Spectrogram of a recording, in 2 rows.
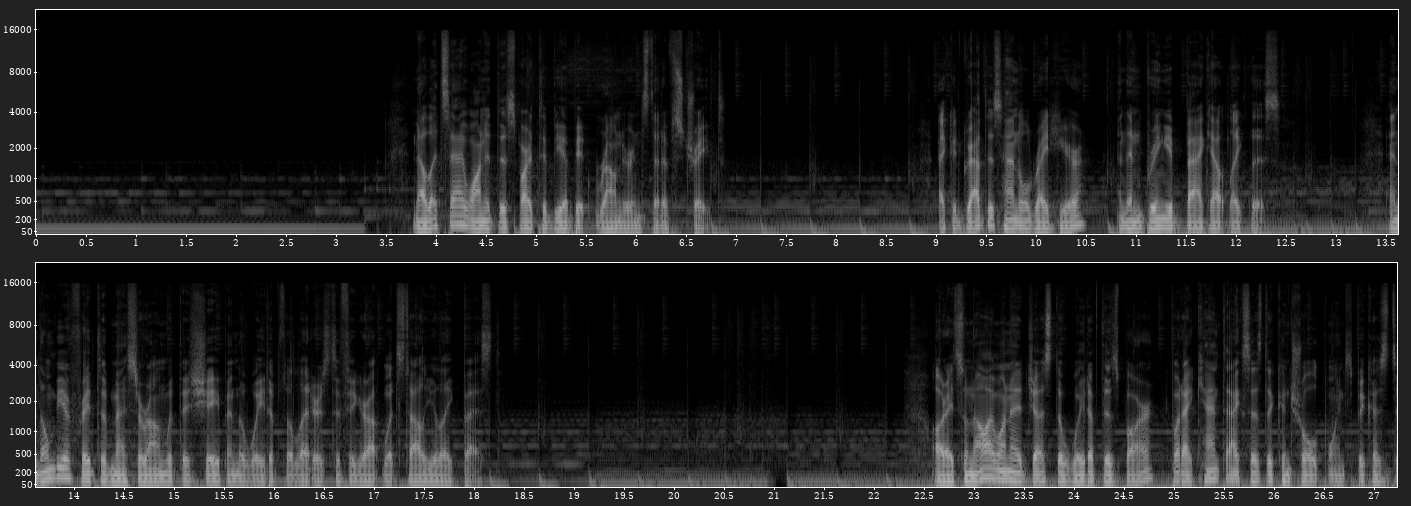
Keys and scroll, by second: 22.2 space.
